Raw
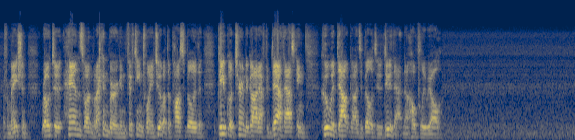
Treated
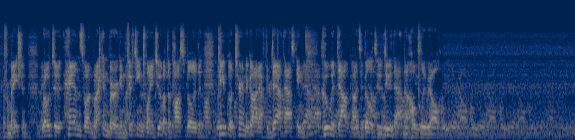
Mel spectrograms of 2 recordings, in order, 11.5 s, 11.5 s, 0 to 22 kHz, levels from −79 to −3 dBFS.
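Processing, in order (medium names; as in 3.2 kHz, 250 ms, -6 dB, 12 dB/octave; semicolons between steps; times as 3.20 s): 1.88–4.24 s: peaking EQ 3.1 kHz +5 dB 1.6 oct; filtered feedback delay 586 ms, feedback 72%, low-pass 1.4 kHz, level -16 dB; compression 4:1, threshold -26 dBFS, peak gain reduction 14 dB; bass shelf 210 Hz -3 dB; trim -7.5 dB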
